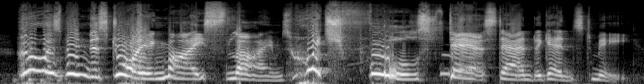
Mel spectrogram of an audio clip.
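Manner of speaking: resounding, very loud, booming voice. Narrating to the players, voicing an unseen figure nearby, booming voice. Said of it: "you hear a booming voice".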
